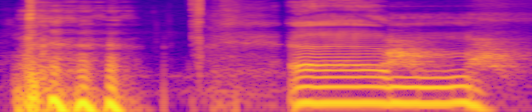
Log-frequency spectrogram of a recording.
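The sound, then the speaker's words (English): A dog growls in a few rough, pulsing bursts, pauses, then lets out a longer, drawn-out bark-like howl with no one talking over it. “Come here. Fucking dog.”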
